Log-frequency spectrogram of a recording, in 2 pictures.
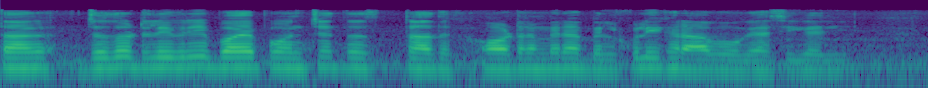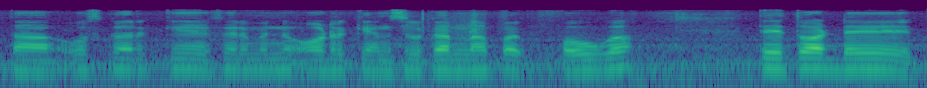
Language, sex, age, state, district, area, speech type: Punjabi, male, 45-60, Punjab, Bathinda, urban, spontaneous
